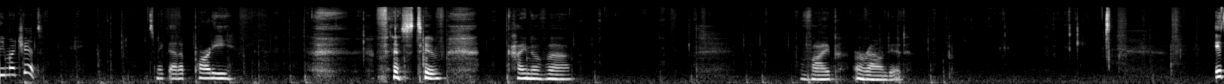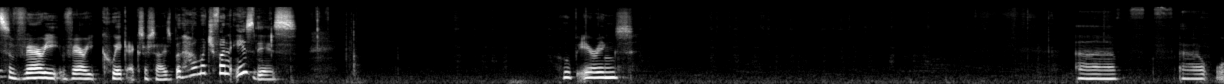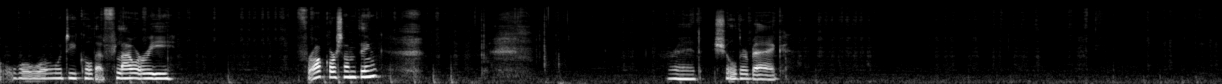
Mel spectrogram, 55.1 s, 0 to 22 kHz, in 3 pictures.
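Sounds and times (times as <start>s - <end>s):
colored pencil scratching on paper: 0.0s - 16.1s, 28.8s - 33.6s, 35.1s - 44.0s, 45.1s - 49.9s, 50.6s - 55.0s.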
